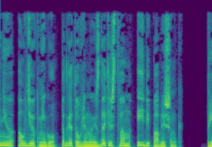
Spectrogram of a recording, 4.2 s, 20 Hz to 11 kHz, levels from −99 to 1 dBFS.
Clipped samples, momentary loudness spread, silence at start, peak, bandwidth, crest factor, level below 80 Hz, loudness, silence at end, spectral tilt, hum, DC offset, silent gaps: under 0.1%; 5 LU; 0 s; -2 dBFS; 10.5 kHz; 10 dB; -34 dBFS; -13 LUFS; 0 s; -6 dB/octave; none; under 0.1%; 0.30-0.35 s, 3.67-4.01 s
